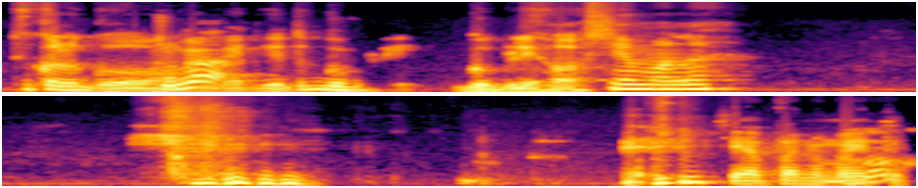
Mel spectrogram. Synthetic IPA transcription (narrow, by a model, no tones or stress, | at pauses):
t̪ukaloɡuauakɛt̪̚ɡit̪uɡuabliɡuabəliɦɔsɲamalah | siapanamait̪u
